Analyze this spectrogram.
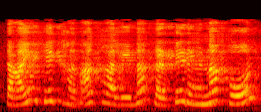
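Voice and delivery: projected verse with drawn-out English punchline; humorous poem recital. Acted. Recites poem, voicing mother and child. (हास्य कविता-पाठ)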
